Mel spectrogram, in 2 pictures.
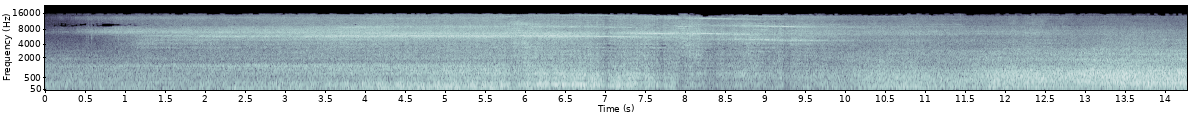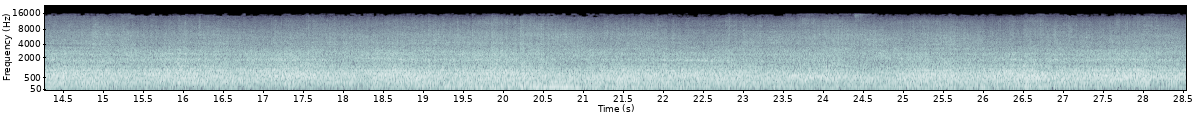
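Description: A long freight train passing close by. High-pitched wheel squeals, gliding in pitch, sound through the first ten seconds as the locomotives and first wagons come past. After that comes the steady rolling rumble and clatter of covered wagons on the rails.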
